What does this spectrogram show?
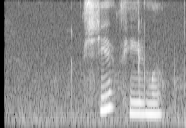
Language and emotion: Russian, neutral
